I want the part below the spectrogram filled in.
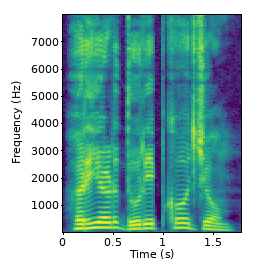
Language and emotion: Santali, neutral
